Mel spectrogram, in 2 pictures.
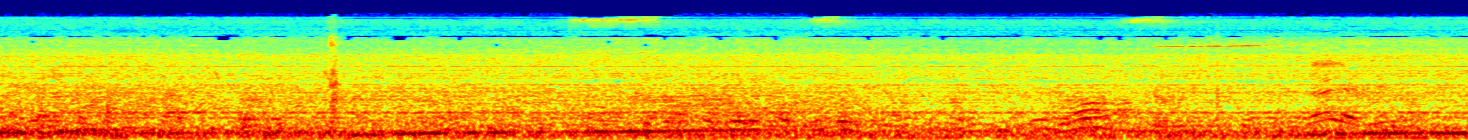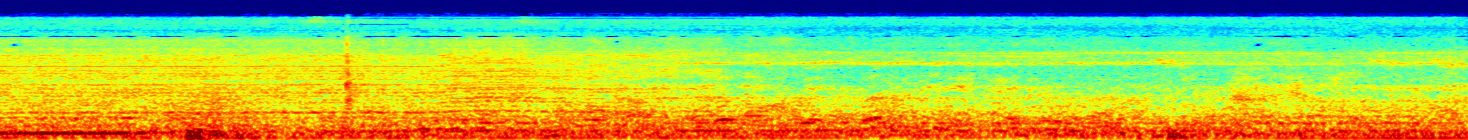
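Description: Engines of slow traffic hum and rumble far below.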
